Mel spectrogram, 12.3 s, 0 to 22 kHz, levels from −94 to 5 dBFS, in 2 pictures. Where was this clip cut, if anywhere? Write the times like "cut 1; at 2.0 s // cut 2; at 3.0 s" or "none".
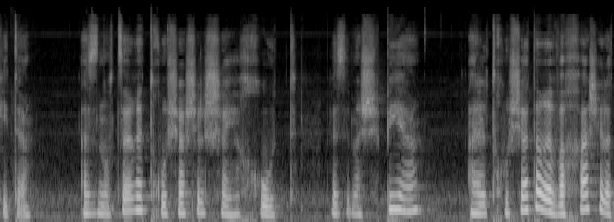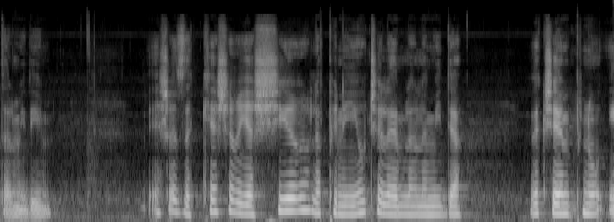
cut 1; at 3.2 s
